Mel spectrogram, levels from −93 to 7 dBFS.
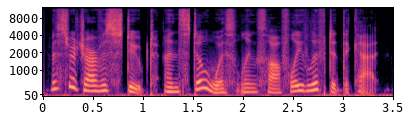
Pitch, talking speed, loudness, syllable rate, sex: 205 Hz, 170 wpm, -17 LUFS, 4.8 syllables/s, female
